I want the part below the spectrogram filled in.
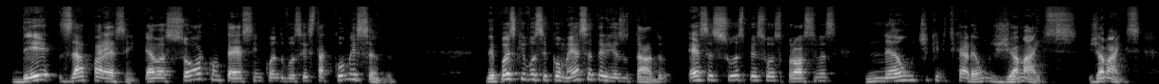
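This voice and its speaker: A man talks fairly slowly in a high pitch with very wide pitch swings. The recording is very clean, with a silent background. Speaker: online marketing mentor. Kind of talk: motivational talk to an audience.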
